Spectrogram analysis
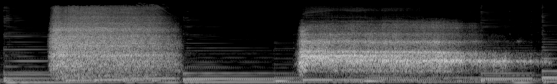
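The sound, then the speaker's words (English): Deep breath in and out voiced as a dragon in a children's story, two loud, rushing, hiss-like gusts with a short pause between, over a low steady tonal hum. “He sniffed the fresh breeze and took a deep dragon breath, in and out.”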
